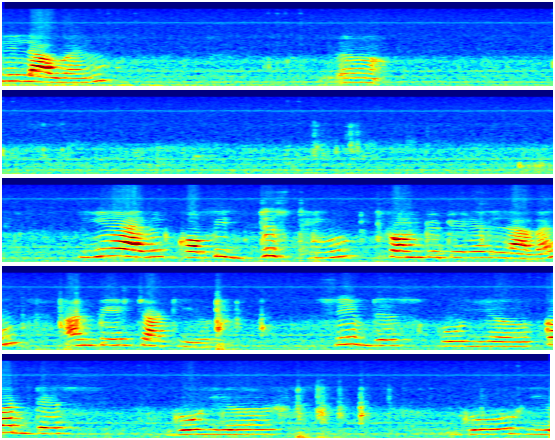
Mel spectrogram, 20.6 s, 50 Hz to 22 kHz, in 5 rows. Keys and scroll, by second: 12.9 ctrl+v, 14.0 ctrl+s.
